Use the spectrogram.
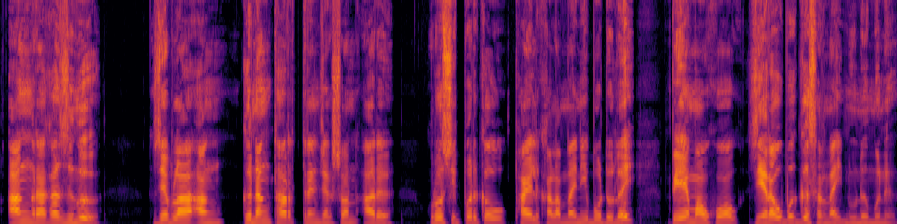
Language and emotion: Bodo, angry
